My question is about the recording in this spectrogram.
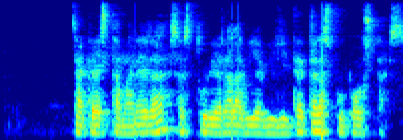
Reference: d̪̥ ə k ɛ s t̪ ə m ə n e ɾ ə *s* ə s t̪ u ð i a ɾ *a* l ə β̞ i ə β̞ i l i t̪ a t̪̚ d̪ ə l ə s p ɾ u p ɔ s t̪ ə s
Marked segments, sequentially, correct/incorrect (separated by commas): correct, correct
